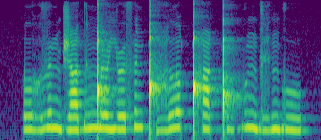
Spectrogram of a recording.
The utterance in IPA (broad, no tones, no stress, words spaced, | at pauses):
lɔ̤zə˞ nd͡ʒɑdə ŋ͡ǃə˞jə˞sə̃ ǃʼɑ̤lɔ ǃʰɑǃṳbʊ ŋɡɛ̤ ŋɡu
